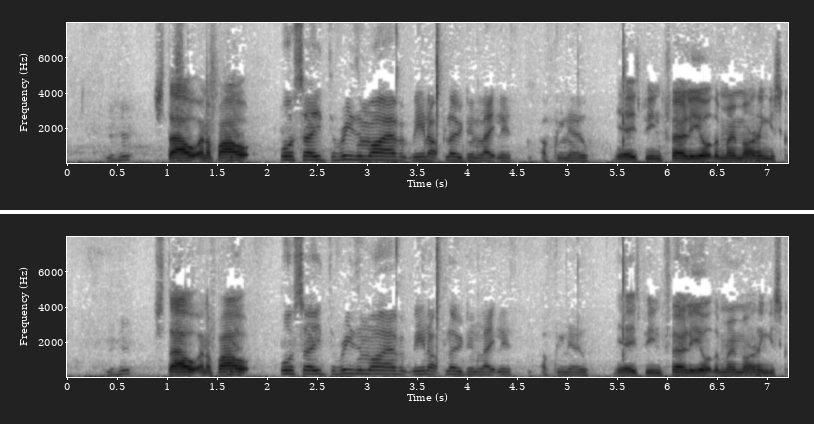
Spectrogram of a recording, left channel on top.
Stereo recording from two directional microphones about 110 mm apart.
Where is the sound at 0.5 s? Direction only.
30° right (ahead or behind).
